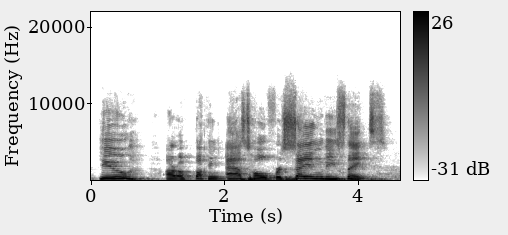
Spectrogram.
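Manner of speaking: mock, high, drawn-out screaming. A comedian retells an audience member's outburst at his show, imitating a woman screaming. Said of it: "she screamed out".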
